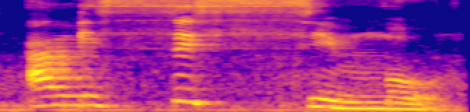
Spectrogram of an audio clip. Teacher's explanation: depois da sílaba forte ainda tem mais duas para frente. Então, ela está na terceira para trás. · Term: proparoxítona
